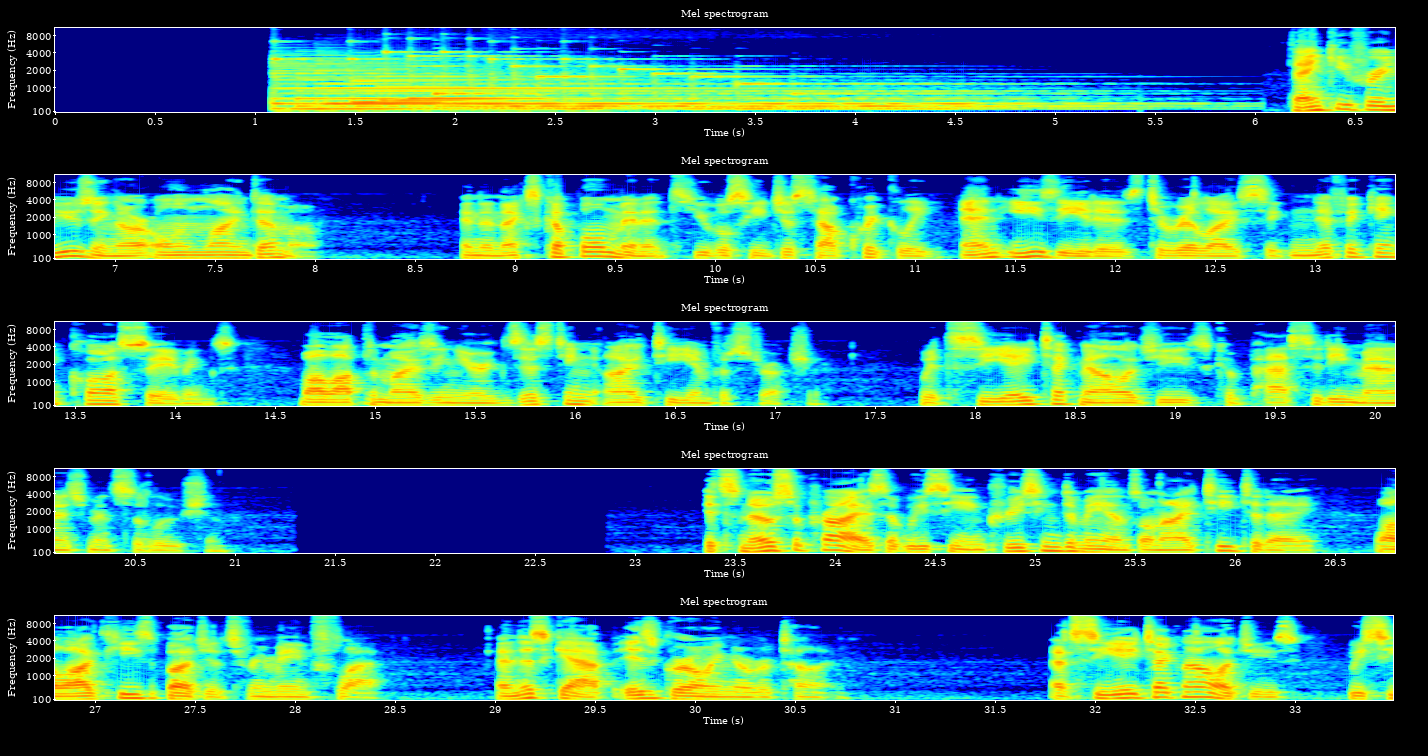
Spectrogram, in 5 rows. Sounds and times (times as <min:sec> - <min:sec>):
Vibraphone: 0:01.1 - 0:05.0
Speech: 0:06.2 - 0:08.1, 0:08.8 - 0:21.0, 0:23.4 - 0:30.8, 0:31.8 - 0:33.4.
